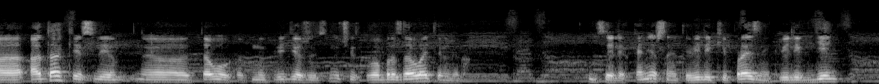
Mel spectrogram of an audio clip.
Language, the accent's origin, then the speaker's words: Russian; Urals, Russia; Я родился на Урале и вырос.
